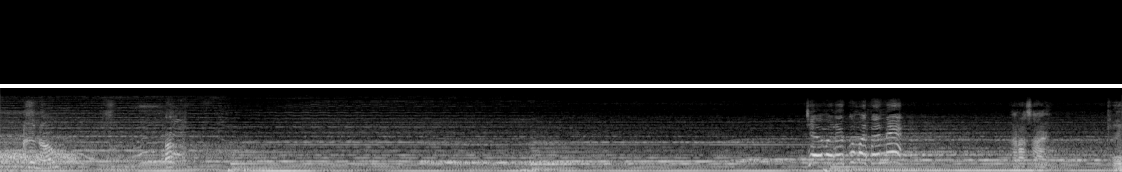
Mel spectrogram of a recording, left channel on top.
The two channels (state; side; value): silent; left; digital silence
